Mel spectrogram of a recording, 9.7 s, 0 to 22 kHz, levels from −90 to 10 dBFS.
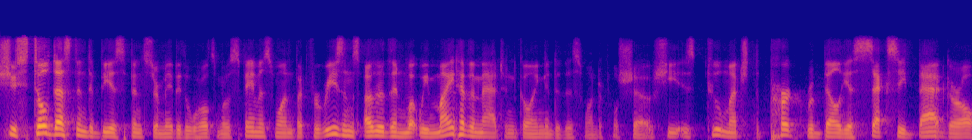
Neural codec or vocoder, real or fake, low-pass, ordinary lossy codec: codec, 16 kHz, 0.7 kbps, FocalCodec; fake; 7.2 kHz; Opus, 24 kbps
